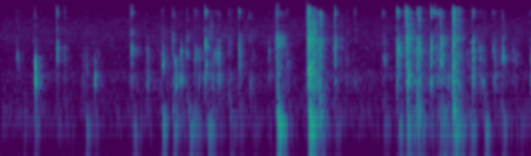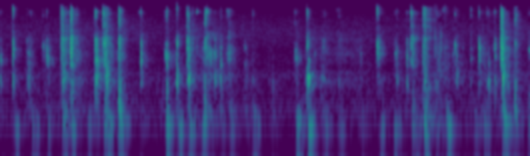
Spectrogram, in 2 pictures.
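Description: Fingertips with short dark nails type on a compact plastic mechanical keyboard with a black plastic case and round pastel plastic keycaps. Quick bursts of dry, clacky keystrokes mix bright clicks with a low thud. Brief pauses separate the bursts, and each stroke dies away almost at once.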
